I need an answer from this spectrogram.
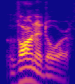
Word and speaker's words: Varnadore: Varnador.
